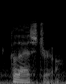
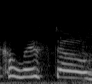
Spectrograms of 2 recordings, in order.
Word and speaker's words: Callisto: But I want to welcome Miss Vada Callistro. I said that wrong. Callistro. There it is. Almost had it. Correct me. Punish me. I said it wrong. Vada Callisto. Greetings. Callisto.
